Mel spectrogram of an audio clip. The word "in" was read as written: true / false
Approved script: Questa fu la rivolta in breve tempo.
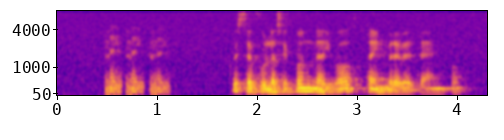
true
